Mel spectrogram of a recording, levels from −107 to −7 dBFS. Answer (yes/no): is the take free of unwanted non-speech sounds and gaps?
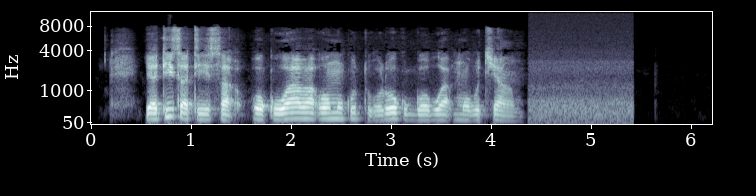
yes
